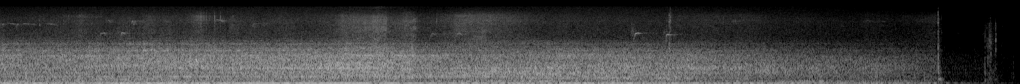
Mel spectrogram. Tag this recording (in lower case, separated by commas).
train, vehicle, rail transport, train wagon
